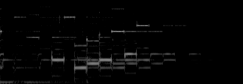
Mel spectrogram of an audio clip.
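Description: A notification ringtone chimes during a livestream, a quick cascade of bright electronic tones that rings clearly for about a second and a half, then fades into silence.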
